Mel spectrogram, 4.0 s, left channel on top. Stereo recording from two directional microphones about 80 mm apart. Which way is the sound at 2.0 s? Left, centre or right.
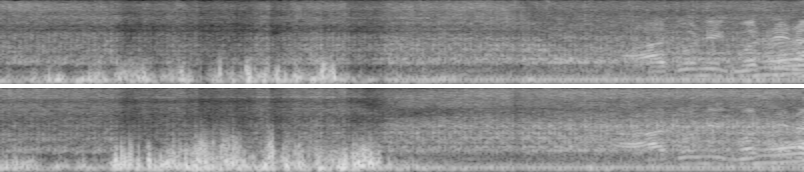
Right.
